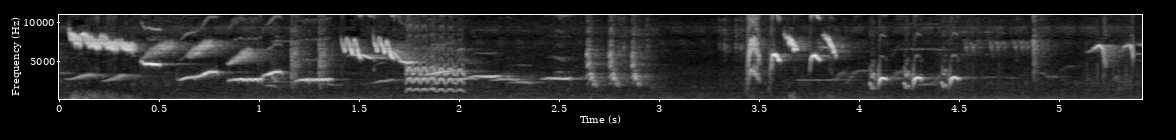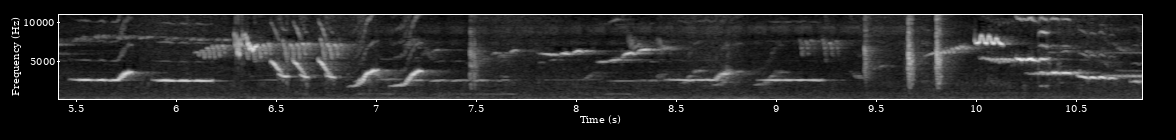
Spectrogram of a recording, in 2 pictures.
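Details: Kept male Brown-chested jungle flycatcher, Bali region, singing a dense, fast medley of high chirps, slurred whistles and rattling bursts. Song runs almost without pause, with one brief break near the middle.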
